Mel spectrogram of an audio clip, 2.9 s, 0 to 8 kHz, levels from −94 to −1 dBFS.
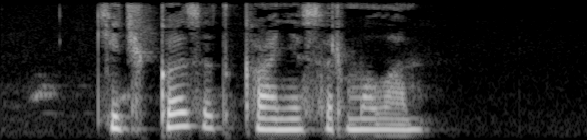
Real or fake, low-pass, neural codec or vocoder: real; 7.2 kHz; none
